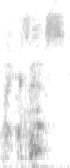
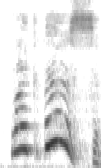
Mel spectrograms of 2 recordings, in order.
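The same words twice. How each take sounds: First: Soft whisper; tiny beetle hello. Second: Loud, high, bouncy announcement; loud dog hello. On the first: Reader introduces a beetle's hello, whispered. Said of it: "A beetle hello is tiny". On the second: Reader introduces a dog's hello, loud and high. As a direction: belt it out high for a noisy dog. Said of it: "is licky and loud". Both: Acted.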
